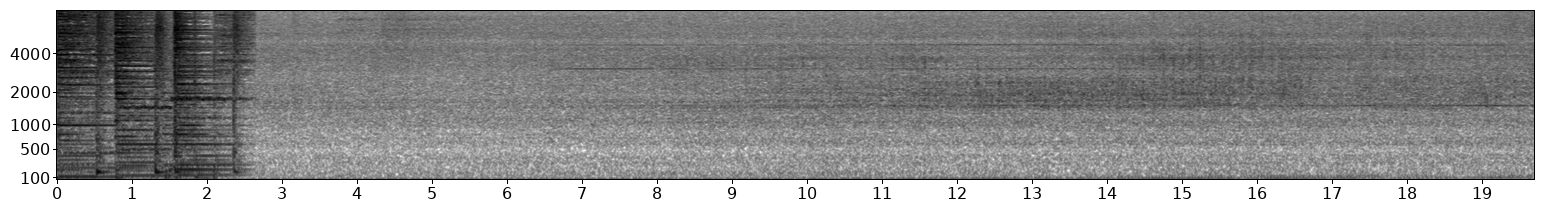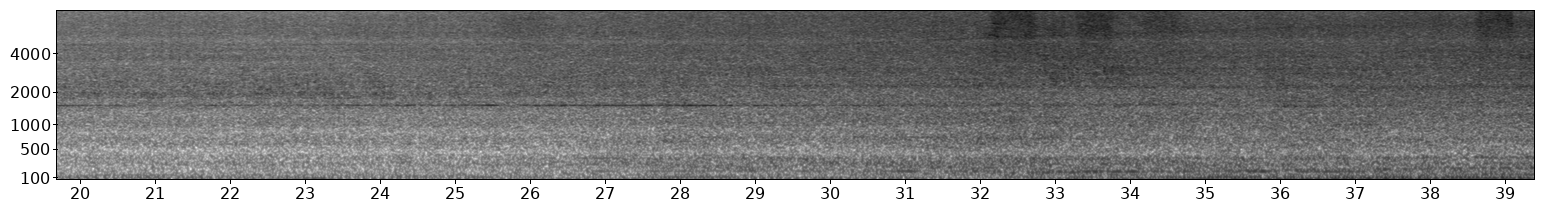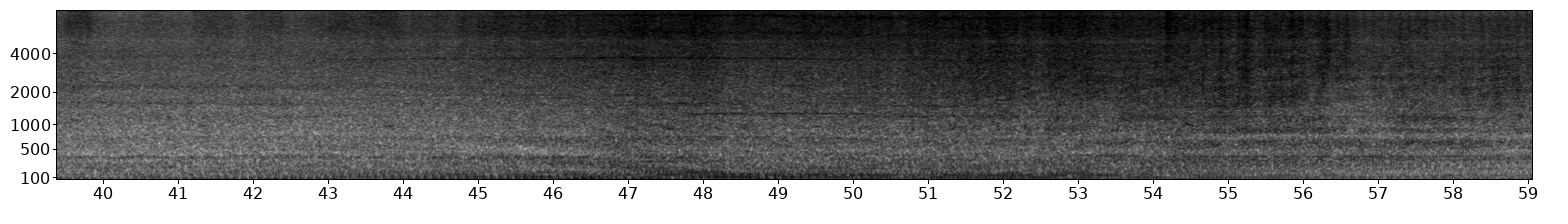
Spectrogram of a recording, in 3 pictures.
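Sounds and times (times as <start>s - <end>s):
thin high whine: 0.0s - 2.7s
diesel locomotive engine hum: 0.0s - 59.0s
train coaches rolling past: 0.0s - 59.0s.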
